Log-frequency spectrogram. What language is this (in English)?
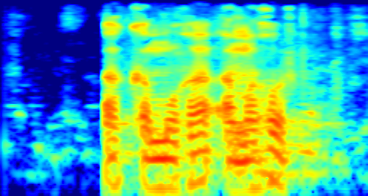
Kinyarwanda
